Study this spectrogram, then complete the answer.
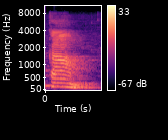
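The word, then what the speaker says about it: calm: एल एम में एल जो है साइलेंट है, एल क्या है, साइलेंट है, यानी कि इसका उच्चारण होता है काम, क्या होता है, काम, ना कि काल्म।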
